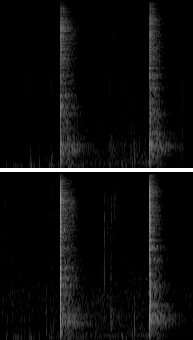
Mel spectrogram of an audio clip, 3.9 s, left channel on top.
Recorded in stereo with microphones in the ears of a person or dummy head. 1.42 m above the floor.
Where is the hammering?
55° right (ahead or behind), 0.9 m.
